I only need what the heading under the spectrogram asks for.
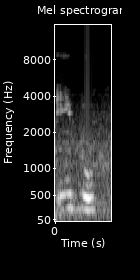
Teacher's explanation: lidah berada di depan dekat dengan langit-langit keras dan e seperti pada kata meja lidah berada sedikit di belakang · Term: vokal depan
